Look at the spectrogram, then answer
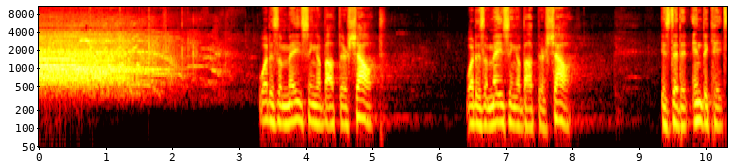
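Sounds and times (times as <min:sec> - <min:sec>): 
audience shouting and cheering: 0:00.0 - 0:03.2
speech: 0:03.3 - 0:05.2, 0:06.4 - 0:08.1, 0:09.4 - 0:10.3.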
